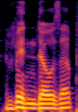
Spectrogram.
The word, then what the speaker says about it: Mendoza: Let me say it correctly because I don't want anybody messing up my name either. Mendoza.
